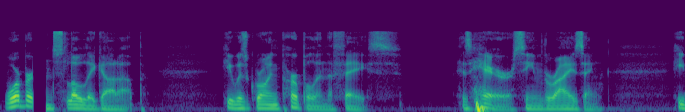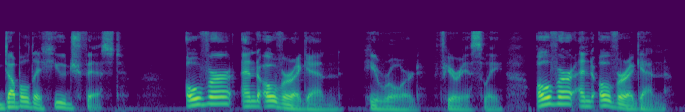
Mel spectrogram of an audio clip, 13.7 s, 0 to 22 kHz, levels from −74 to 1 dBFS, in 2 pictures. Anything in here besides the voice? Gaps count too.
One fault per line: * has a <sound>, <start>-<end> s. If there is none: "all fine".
* has a dropout, 0.3-0.5 s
